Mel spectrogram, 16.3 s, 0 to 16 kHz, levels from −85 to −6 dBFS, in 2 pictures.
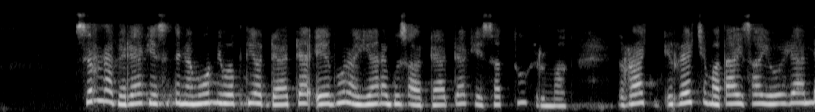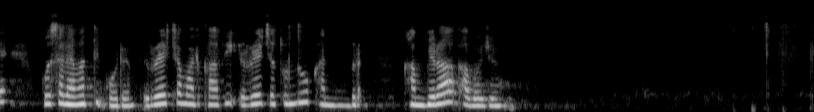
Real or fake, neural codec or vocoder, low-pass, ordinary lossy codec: fake; codec, 16 kHz, 2 kbps, X-Codec, WavLM features, trained on Multilingual LibriSpeech; 7.2 kHz; Opus, 24 kbps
